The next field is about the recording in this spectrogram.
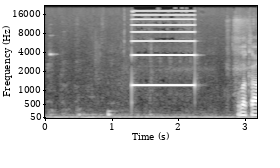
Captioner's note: buzzer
